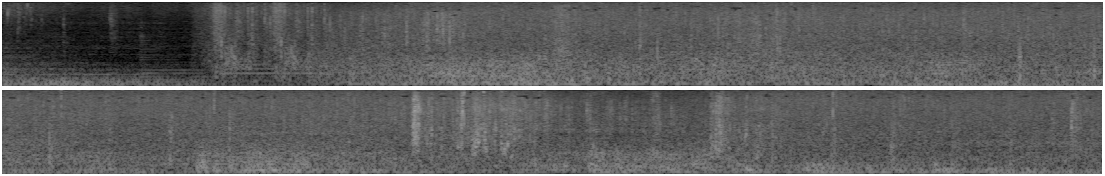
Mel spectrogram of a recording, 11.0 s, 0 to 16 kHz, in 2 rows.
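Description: Heavy rainstorm from The Witcher 3: Wild Hunt, with a steady loud downpour and rolling thunder rumbling throughout, a sharper crack near the start and more bursts toward the end, no voices.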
